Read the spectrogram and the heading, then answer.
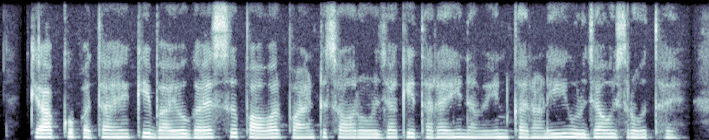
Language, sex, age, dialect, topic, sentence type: Hindi, female, 18-24, Awadhi Bundeli, agriculture, statement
